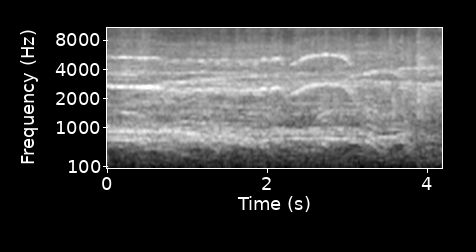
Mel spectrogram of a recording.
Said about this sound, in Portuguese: Se você acredita, enche o seu peito. Dá o maior grito de júbilo que você puder dar.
